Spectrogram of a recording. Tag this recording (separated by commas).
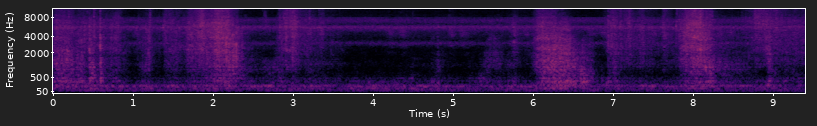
squishing water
